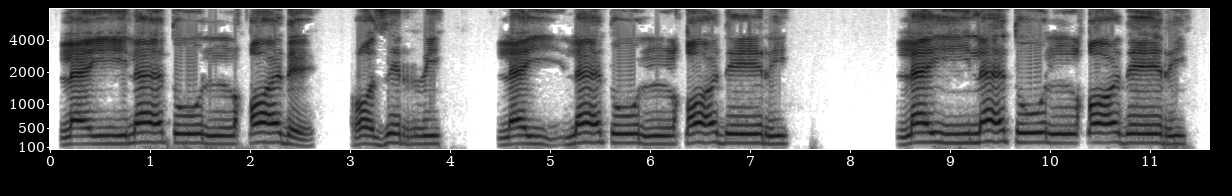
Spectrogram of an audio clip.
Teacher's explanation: দাল কলকলার হরফ নিচের দিকে ধাবিত করে ধাক্কা দিয়ে উচ্চারণ করতে হবে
